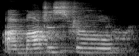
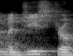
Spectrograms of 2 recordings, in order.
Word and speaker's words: magistro: Ante omnis discipulus tua industria magistro laudator. All right, very good. Discipulos and industria, right? And not magistro, but magistro, always a hard G.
